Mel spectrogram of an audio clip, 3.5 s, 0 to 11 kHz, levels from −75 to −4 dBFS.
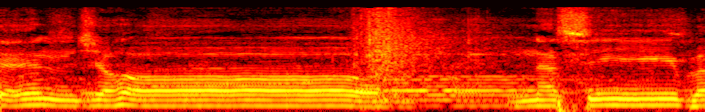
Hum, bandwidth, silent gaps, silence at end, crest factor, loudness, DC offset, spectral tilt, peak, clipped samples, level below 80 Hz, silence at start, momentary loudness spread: none; 9.4 kHz; none; 0 s; 12 dB; -22 LUFS; under 0.1%; -4.5 dB/octave; -10 dBFS; under 0.1%; -48 dBFS; 0 s; 5 LU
